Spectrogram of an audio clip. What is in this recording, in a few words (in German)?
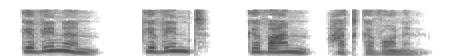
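"gewinnen" German word; verben kurzliste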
